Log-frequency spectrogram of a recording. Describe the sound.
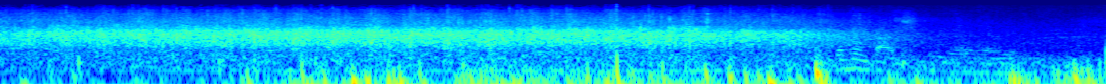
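A round of applause from a crowd, steady dense clapping for about six seconds that then thins out and fades, with a few scattered claps and murmuring voices at the end.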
